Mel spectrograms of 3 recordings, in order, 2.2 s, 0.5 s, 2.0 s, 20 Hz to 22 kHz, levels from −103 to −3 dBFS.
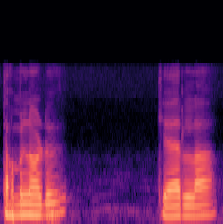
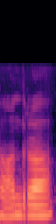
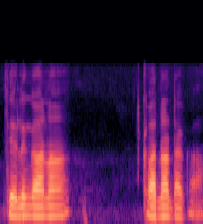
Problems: none marked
